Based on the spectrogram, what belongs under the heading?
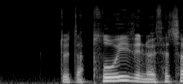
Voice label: "plwyf", Welsh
